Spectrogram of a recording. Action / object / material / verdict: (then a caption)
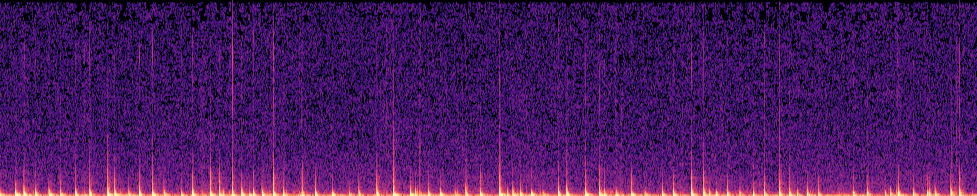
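tap / cork trivet / cork / none. Long blue acrylic nails tap and scratch the flat face of a round, solid cork trivet held up in the air. The result is a rapid, uneven stream of dull, dry, low thumps with almost no ring, plus faint scratchy texture between the taps.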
